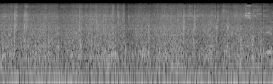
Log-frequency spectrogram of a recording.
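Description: A Balaka commuter train runs on rails near Bhawal, Gazipur, giving a loud continuous rumble with rhythmic clickety-clack of wheels over joints and a faint squeal, heard close from on board.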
